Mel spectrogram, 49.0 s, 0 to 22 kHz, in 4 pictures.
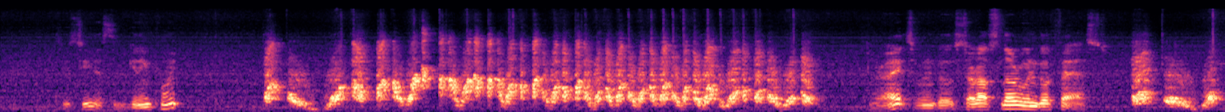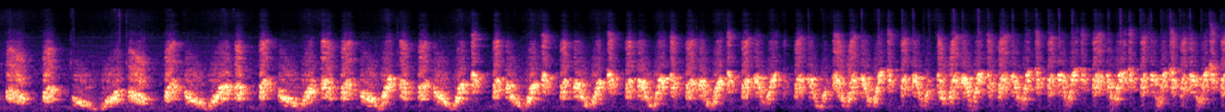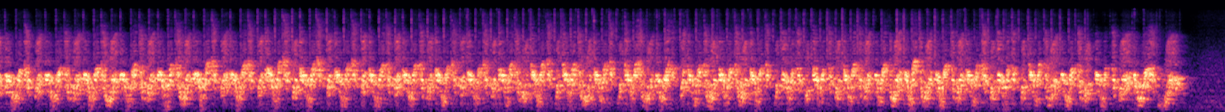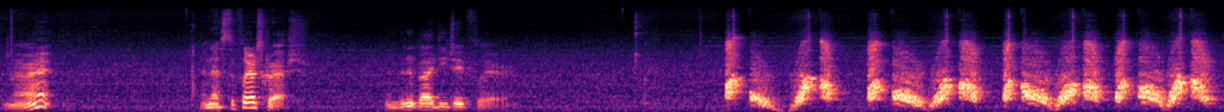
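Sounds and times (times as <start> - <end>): turntable record scratching: 2.6 - 9.0, 9.7 - 36.4, 44.0 - 48.9.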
